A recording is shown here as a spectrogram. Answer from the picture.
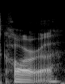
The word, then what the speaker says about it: Chara: is it Kara or Chara? I honestly don't know how to say it. I believe it's Kara.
